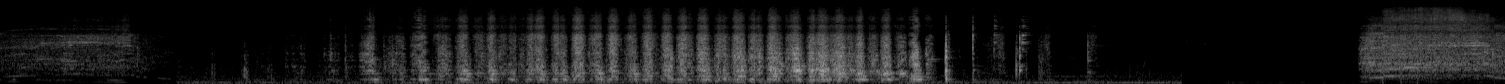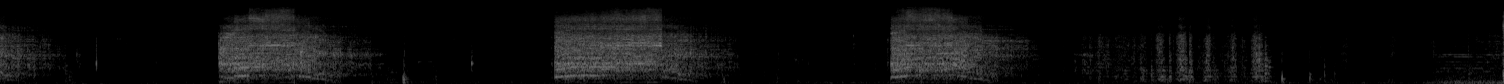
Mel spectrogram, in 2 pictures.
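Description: Sawing through a thick timber beam: several seconds of rapid handsaw strokes, then four short cuts with a corded circular saw, each lasting under two seconds with a pause between them.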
